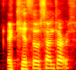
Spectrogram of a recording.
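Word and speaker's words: ichthyocentaur: thing that's not called that but I'm not pronouncing that either it kissed those centaurs say that again akithos centaurs yeah there you go now preserved as a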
